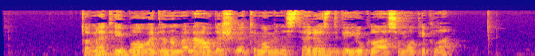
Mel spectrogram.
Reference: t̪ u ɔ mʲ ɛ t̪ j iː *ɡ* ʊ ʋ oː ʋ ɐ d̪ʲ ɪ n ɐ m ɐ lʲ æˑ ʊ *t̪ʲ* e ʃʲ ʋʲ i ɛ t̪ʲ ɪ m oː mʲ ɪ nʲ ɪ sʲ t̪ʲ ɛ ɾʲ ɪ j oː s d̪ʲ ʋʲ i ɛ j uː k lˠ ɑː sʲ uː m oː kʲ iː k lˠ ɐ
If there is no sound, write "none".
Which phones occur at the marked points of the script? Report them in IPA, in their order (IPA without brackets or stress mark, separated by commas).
b, d̪ʲ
